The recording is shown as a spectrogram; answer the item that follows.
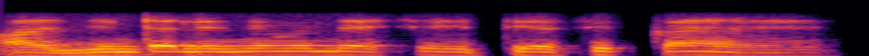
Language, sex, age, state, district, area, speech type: Marathi, male, 18-30, Maharashtra, Buldhana, rural, conversation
